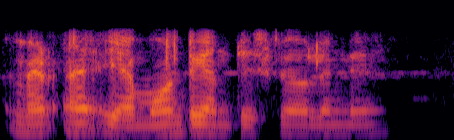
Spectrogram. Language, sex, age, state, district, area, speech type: Telugu, male, 45-60, Andhra Pradesh, Kakinada, urban, conversation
